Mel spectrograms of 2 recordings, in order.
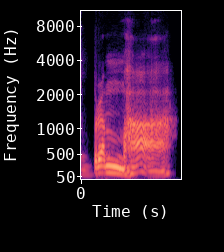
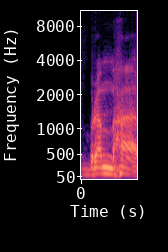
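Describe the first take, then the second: First: The final vowel is long. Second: The final vowel is short. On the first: It names the masculine creator god. "a long A at the end" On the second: It names the neuter absolute reality. "Brahma with a short uh at the end"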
